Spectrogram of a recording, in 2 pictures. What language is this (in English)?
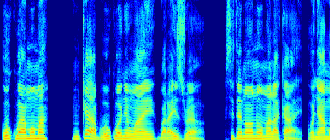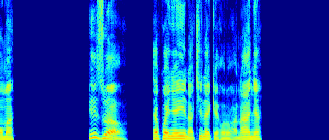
Igbo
